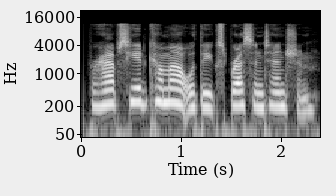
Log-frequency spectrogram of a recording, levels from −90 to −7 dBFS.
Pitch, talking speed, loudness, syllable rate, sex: 205 Hz, 225 wpm, -17 LUFS, 5.8 syllables/s, female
